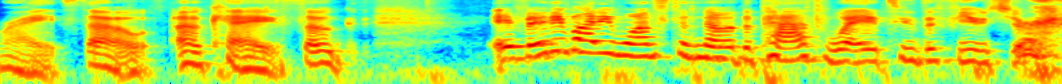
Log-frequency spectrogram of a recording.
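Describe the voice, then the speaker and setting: Over noticeable background noise, a woman speaks in a high pitch that swings very widely. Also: moderate pace. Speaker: podcast host. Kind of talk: podcast interview host.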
